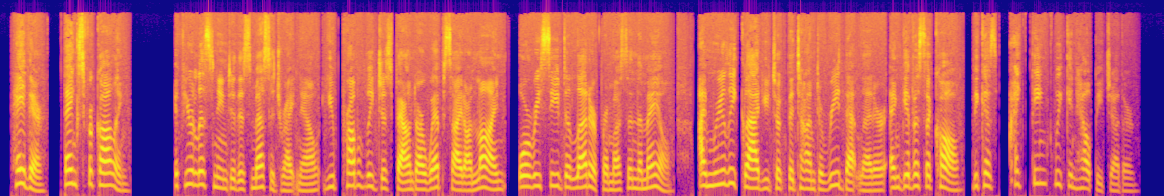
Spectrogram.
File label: voicemail script female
